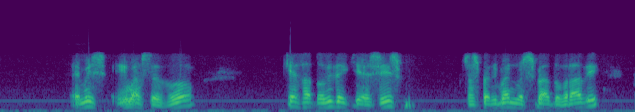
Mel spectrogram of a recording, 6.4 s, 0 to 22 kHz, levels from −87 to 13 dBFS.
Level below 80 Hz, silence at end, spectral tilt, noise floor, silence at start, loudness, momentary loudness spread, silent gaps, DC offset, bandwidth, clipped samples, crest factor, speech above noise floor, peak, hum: -58 dBFS; 0.4 s; -8.5 dB/octave; -55 dBFS; 0.7 s; -22 LUFS; 7 LU; none; under 0.1%; 3.9 kHz; under 0.1%; 18 dB; 34 dB; -6 dBFS; none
